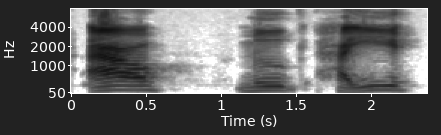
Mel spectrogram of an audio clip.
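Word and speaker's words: Al-Mughayyir: Al Mughayyir, okay, that's how you say it, is surrounded by olive groves and on lands privately owned by town families.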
